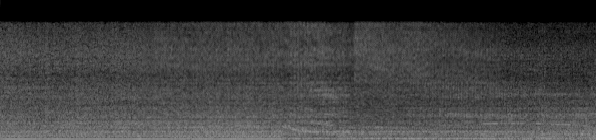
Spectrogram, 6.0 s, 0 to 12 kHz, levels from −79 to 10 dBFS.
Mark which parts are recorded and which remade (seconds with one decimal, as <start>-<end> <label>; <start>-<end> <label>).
0.0-1.4 recorded; 1.4-5.0 remade; 5.0-6.0 recorded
